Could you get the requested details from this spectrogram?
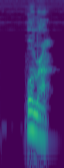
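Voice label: "woomera", Australian English; pronunciations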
